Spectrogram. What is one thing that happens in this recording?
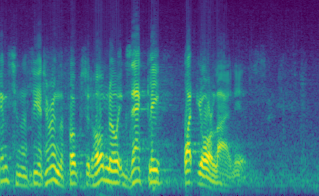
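A middle-aged man speaks with animation into a microphone, heard through an old broadcast recording.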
